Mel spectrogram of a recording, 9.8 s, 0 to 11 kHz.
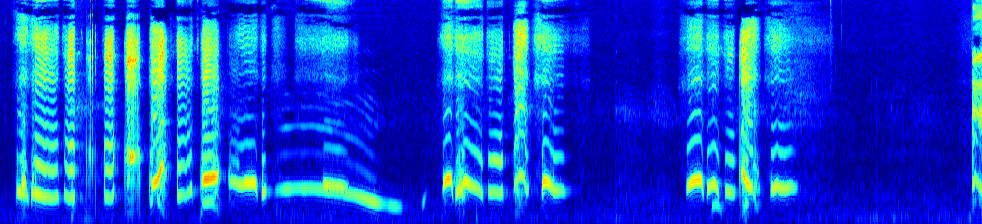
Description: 生後7ヶ月の赤ちゃん、しゃっくりしてゲラゲラ笑ってとっても可愛い。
